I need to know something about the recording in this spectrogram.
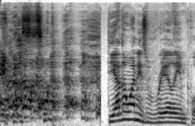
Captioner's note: all laughing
